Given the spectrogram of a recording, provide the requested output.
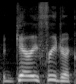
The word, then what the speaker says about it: Friedrich: in the legal side of things, Gary Friedrich, right? Is that how you say his name? – Yes.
